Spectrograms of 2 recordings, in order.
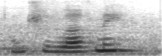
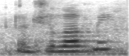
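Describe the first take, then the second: First: Talking to a dog. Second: High pleading pet voice; talking to a dog. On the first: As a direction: plead again with a pet. Pleading with pet, louder. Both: Real, not acted.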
